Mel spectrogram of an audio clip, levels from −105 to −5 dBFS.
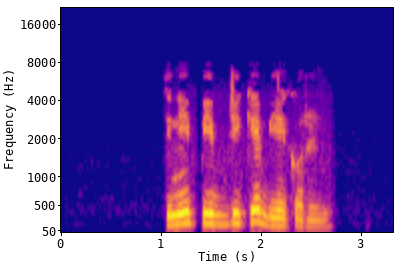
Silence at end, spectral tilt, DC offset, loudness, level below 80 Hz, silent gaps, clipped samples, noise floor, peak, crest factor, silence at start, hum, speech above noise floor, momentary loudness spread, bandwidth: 0.65 s; -8 dB/octave; under 0.1%; -16 LUFS; -60 dBFS; none; under 0.1%; under -90 dBFS; -2 dBFS; 16 dB; 1.05 s; none; over 75 dB; 16 LU; 6.6 kHz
